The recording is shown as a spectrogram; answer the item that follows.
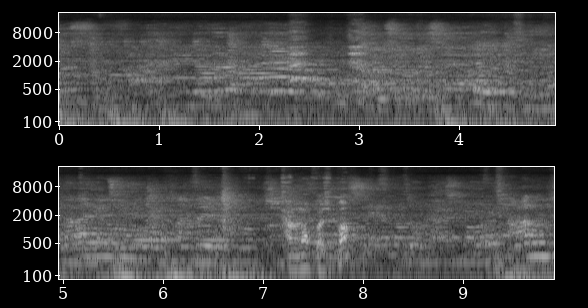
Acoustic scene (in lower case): cafe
